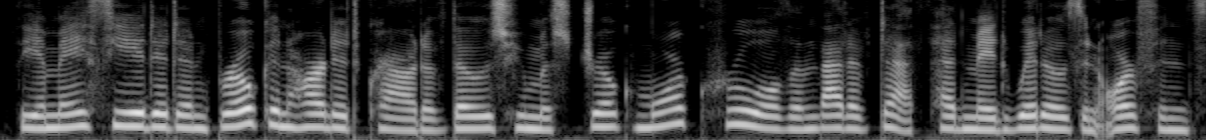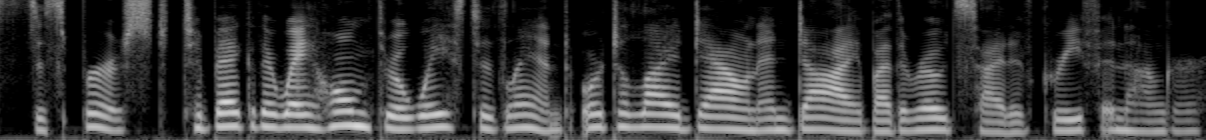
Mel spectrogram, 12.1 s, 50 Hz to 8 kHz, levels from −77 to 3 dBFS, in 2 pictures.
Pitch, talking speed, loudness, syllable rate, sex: 220 Hz, 220 wpm, -19 LUFS, 5.1 syllables/s, female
